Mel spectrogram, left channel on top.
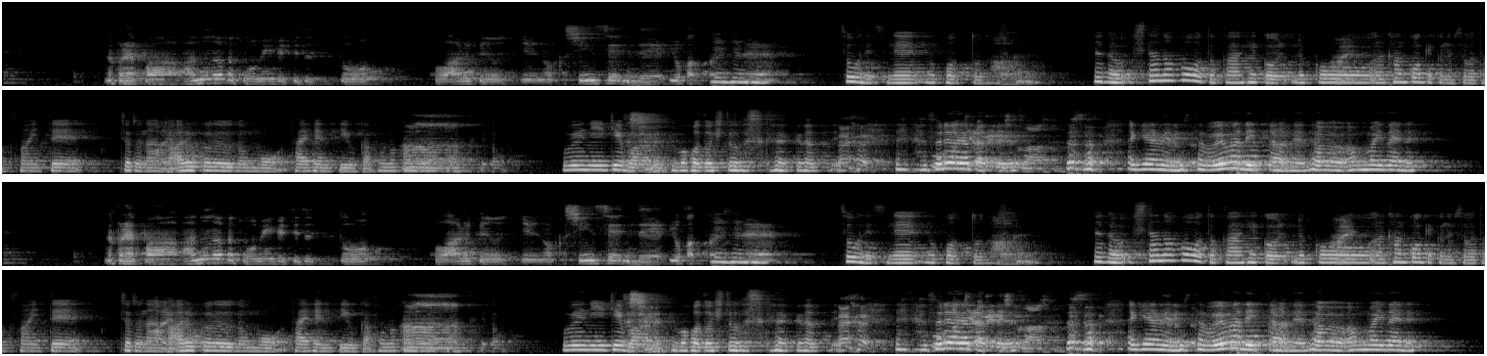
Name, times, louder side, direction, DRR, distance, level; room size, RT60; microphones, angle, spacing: voice 1, 1.0-3.7 4.3-7.8 9.9-10.2 13.3-13.5 16.3-16.6 18.8-19.4 21.0-21.5 23.2-25.8 26.5-26.8 27.1-27.2 27.5-27.8, right 1 dB, 35° right, 7 dB, 1.8 m, -29 dB
voice 2, 7.1-7.7 8.4-10.4 10.9-15.6 16.0-19.5 20.4-23.3 23.8-25.0 25.5-25.8 26.1-29.0, equal, 10° right, 3 dB, 1.2 m, -21 dB
27.5 x 25.5 x 5.2 m, 1.0 s
head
